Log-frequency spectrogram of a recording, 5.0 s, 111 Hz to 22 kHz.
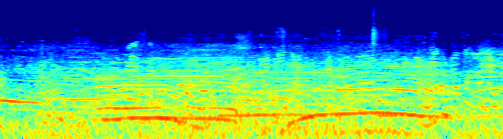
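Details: Friesian and crossbred bull calves at Raniganj cattle market, Dinajpur, Bangladesh, 2 January 2025; a loud, drawn-out, tonal moo lasting several seconds, wavering slightly, over steady crowd chatter and bargaining voices.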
